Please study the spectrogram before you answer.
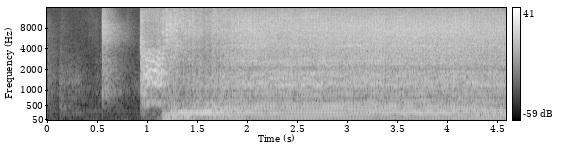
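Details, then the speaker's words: Suzuki GS650 after top-end rebuild, coils and carbs refitted, first start: short crank, fires immediately and holds a steady, even idle with no stumbling; runs healthy. "Wow, the idle's good. Yeah. Hey, she's alive."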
